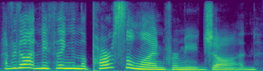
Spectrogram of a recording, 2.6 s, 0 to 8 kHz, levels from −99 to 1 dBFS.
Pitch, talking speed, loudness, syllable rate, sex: 270 Hz, 250 wpm, -13 LUFS, 5.6 syllables/s, female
